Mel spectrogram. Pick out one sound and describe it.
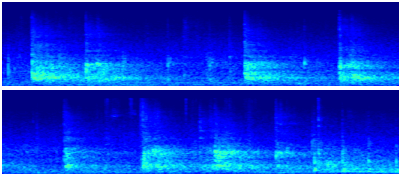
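Tennis balls are struck with rackets and ring out in a large echoing hall.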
